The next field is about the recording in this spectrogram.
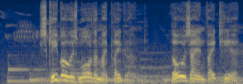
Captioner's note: Voz en off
